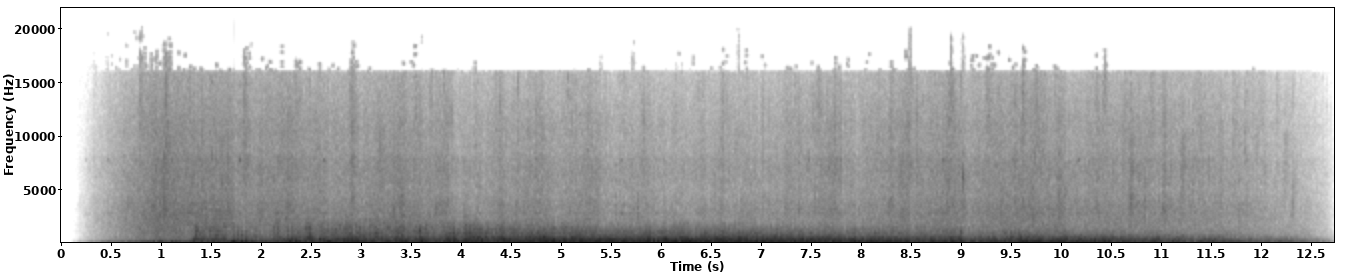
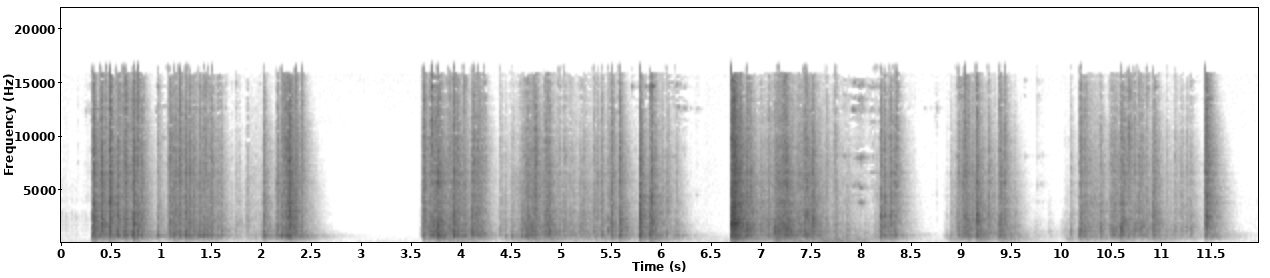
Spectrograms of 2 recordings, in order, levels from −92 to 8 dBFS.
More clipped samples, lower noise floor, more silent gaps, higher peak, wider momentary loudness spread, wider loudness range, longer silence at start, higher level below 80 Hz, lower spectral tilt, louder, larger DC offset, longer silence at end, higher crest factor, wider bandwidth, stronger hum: neither; second, -40 dBFS vs -80 dBFS; neither; about the same, 0 dBFS vs 0 dBFS; second, 11 LU vs 16 LU; second, 5 LU vs 8 LU; first, 0.45 s vs 0.3 s; first, -20 dBFS vs -74 dBFS; first, -7 dB/octave vs 3 dB/octave; first, -13 LUFS vs -27 LUFS; neither; about the same, 0.25 s vs 0.35 s; second, 12 dB vs 30 dB; about the same, 16.5 kHz vs 17 kHz; neither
